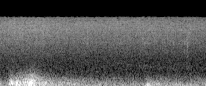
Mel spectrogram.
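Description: Thunder rumbling: a low roll swells in just after the start, is loudest within the first second, then dies away, with a smaller second rumble about three seconds in, over a steady hiss of rain.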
